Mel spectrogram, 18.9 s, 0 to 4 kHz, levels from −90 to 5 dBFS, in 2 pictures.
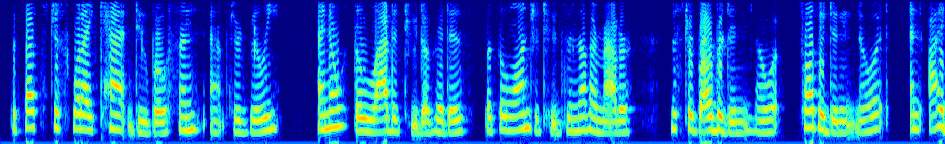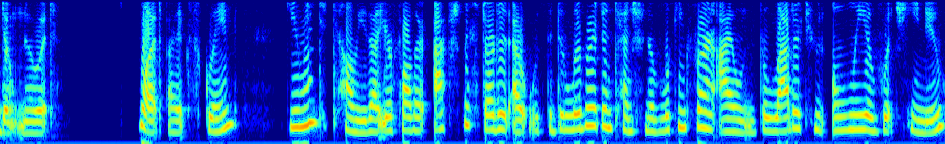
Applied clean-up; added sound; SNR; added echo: none; none; none; none.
